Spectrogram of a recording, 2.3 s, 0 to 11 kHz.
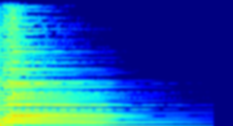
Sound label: B Major 7th D; Bmaj7/D strummed; JGuitar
